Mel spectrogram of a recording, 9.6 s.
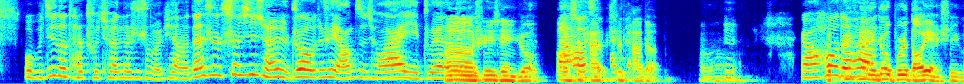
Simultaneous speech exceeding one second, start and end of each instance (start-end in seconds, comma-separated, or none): none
